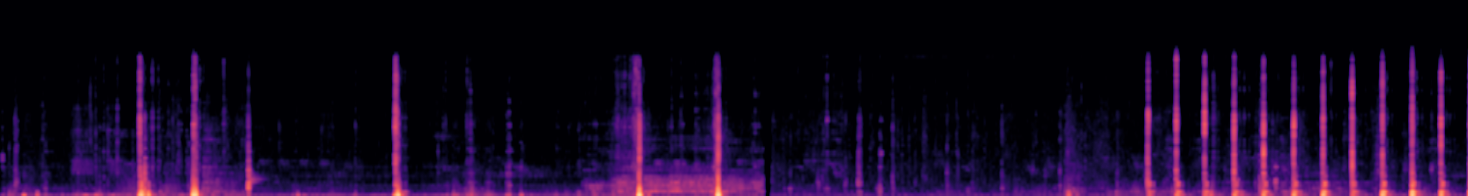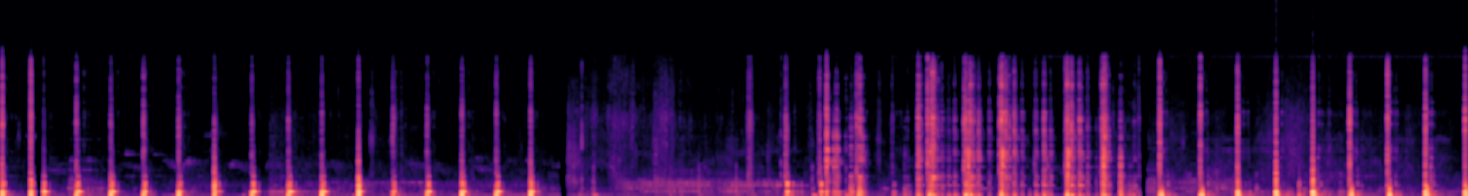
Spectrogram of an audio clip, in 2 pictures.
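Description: A cleaver chopping a fresh root on a cutting board in a few separate knocks, then a wooden pestle pounding sliced lemongrass in a mortar: a steady run of strikes about two to three a second that starts about a third of the way in, breaks off briefly and resumes. Chickens call in the background a couple of times.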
